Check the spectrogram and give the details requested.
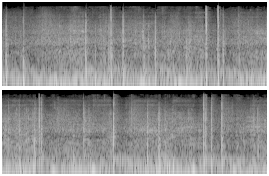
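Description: Aerial firework shells bursting in quick succession: many sharp bangs over a continuous deep rumble.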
